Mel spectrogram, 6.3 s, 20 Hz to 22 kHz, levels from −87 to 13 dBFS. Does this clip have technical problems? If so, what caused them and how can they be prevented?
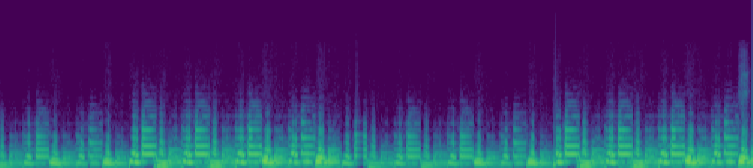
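Yes. At 2.97 to 3.05 s, a burst of packet loss dropped a run of consecutive packets. The receiver held the last sound for about 55 ms, fading it as the gap went on, then skipped ahead, so about 60 ms of the music is missing and replaced by a dying tail. Forward error correction, a slightly deeper jitter buffer or a more stable network connection would reduce such bursts.

At 4.63 to 4.66 s, a short concealed packet loss left a small hole that the decoder patched by extending the preceding sound for about 10 ms before blending back in. This leaves a brief smear in the music, with about 20 ms lost. Packet redundancy such as Opus in-band error correction would let the receiver rebuild these single drops.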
